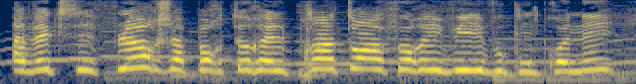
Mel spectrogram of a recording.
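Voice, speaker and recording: A woman's voice: extremely high pitch, fairly even intonation, fast talker, a bit bright. A woman voicing an eager, good-hearted young boy turtle with an earnest, childlike manner in a French-dubbed children's cartoon. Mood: boastful.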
